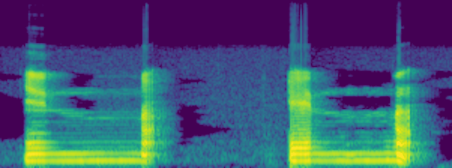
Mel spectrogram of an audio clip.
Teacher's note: Terdapat tasdid, maka cara bacanya adalah mendengungkan huruf nun. Cara bacanya adalah dengan mendengungkan dua harokat.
